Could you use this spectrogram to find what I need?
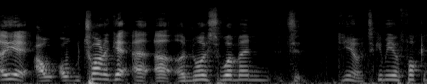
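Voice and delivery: bad put-on British accent. Retelling how they chatted with a man, the speaker uses a bad put-on accent. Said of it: "my accent was even good".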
